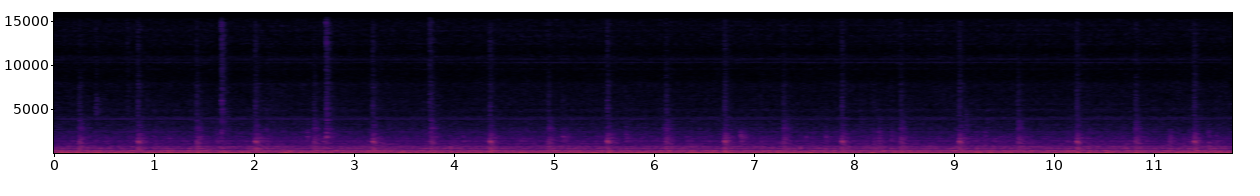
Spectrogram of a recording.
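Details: Miele dryer during drying: sharp, even ticks about every half second over the drum's low rumble; normal, from a small ball sensor touching a contact on the drum's outer surface as it turns.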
